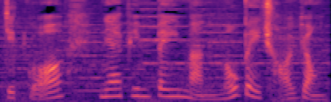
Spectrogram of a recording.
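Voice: medium pitch, animated, normal speed. A narrator with a Hong Kong Cantonese accent reading a scripted historical radio narration. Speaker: documentary narrator. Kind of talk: scripted dramatic narration with read quotations. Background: music.

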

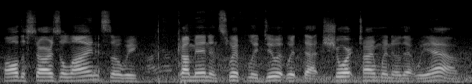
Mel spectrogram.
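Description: A man's voice: fairly high pitch, steady tone, a little fast. Upbeat man on a cleanup crew. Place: outdoors on a beach. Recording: outdoor traffic noise.

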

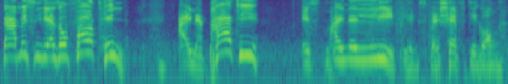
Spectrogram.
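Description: A party-mad little chatterbox puppet for a children's audio play. The voice is high and piercingly bright, with unhurried, stretched words. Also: female voice, lively intonation, slight background noise, full character voice. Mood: excited. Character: excited party-loving chatterbox Kasper puppet imp.

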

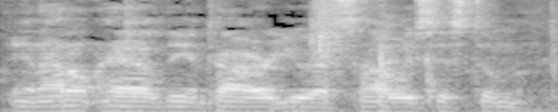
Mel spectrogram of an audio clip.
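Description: Man, thirties, low voice, practical, chatty, roomy kitchen, far camera, faint hum. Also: normal speed. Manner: steady, practical, hesitant with fillers. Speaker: interview guest, survival gear expert. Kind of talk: casual explanatory chat. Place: home kitchen, indoors.

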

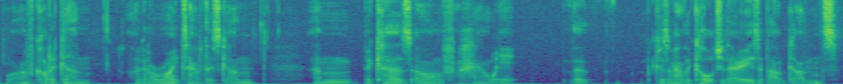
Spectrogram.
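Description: A soft-spoken British man rambles in an improvised, ASMR-style comedic commentary. His voice is very low and creaky, yet it moves around with lively intonation. He keeps breaking off and correcting himself, with a dry sense of humour. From Wales, UK. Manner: rambling, self-interrupting, dryly humorous. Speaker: comedy ASMR video creator. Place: small cluttered bedroom or home office, indoors.

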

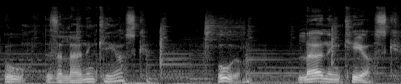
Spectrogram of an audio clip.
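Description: A man's voice: lowish voice, expressive, slow pace. Chatty young man playing a VR game. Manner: chatty, self-deprecating, reads prompts aloud. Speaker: gaming YouTuber. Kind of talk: first-impressions gameplay commentary. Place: small indoor room playing VR. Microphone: headset mic. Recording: game music behind.

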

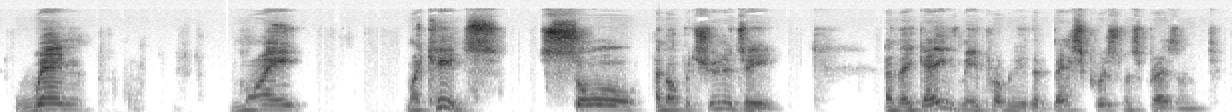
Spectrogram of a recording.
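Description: Guy in his 50s doing a business seminar over webcam, kinda husky, voice goes up and down a lot, earnest storytelling. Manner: earnest, personal storytelling pitch with emphatic rises. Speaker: business coach giving a seminar talk. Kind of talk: seminar presentation over slides. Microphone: video call webcam.

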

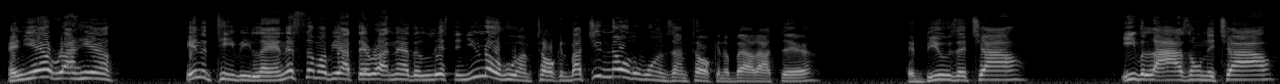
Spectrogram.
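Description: A man with a very high voice delivering a fiery TV sermon. He preaches dramatically, repeating phrases and coining strange words. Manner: dramatic, repetitive, coins odd words.

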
